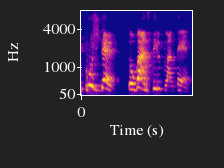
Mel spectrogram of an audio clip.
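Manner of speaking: normal talking voice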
